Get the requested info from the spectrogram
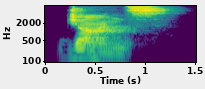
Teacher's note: Instead of is, just z, consonant sound. So the vowel sound is omitted altogether, right? The I vowel sound.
